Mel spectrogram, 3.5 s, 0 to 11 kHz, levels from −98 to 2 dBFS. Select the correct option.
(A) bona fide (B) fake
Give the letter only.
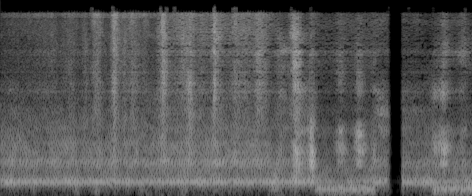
B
